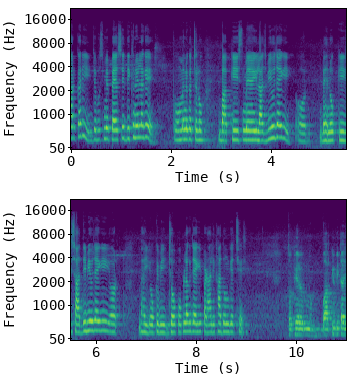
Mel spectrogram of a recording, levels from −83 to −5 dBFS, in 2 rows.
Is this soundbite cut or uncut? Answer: uncut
